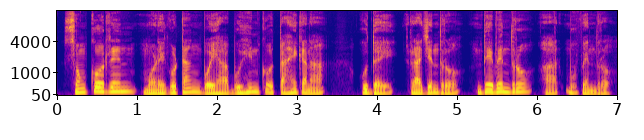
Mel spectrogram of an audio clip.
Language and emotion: Santali, neutral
